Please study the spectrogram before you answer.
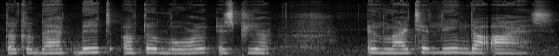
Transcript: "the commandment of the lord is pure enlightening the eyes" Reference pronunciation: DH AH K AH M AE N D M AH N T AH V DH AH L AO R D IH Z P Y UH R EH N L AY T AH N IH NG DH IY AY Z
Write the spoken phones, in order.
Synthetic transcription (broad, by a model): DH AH K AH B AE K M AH T AH V DH AH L AO R IH Z P Y UH R EH N L AY T AH N IH NG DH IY AY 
